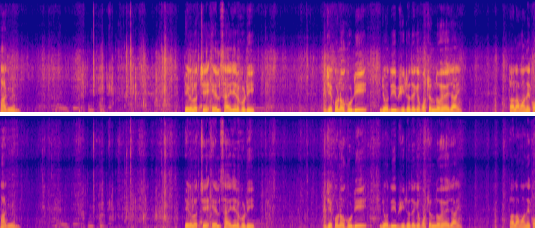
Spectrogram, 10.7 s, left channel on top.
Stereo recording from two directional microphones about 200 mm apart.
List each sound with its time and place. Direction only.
0.0 s speech: 5° right (ahead or behind)
3.2 s bird: 60° right (ahead or behind)
3.7 s speech: 5° right (ahead or behind)
6.6 s speech: 5° right (ahead or behind)
10.2 s speech: 5° right (ahead or behind)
